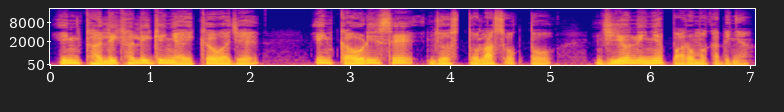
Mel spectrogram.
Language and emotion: Santali, sad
